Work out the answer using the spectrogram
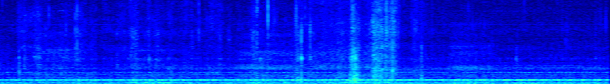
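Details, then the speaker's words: Diesel air heater after motor upgrade from steel-can to rebuildable motor, just ignited after fuel reached burner: steady mid-pitched blower hum with faint irregular rattle underneath; rattle while running. "i can hear it rattling already"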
